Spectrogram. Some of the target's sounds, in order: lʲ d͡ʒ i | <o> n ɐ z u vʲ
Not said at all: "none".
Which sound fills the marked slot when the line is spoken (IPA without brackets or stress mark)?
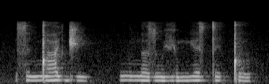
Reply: u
